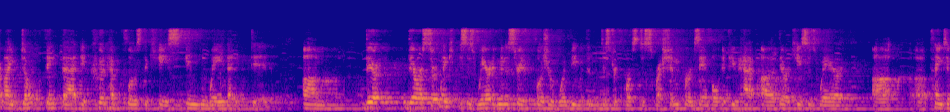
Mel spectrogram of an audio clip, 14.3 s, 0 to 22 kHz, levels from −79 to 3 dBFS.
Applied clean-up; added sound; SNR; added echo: neural separator model SepFormer DNS4.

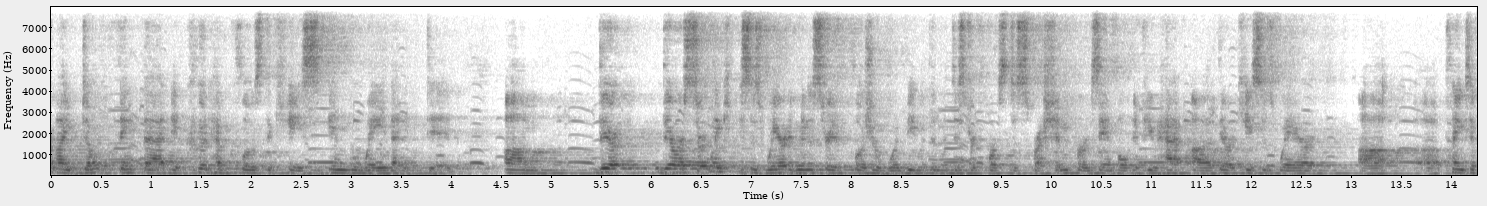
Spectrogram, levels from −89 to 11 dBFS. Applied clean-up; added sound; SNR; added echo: none; Bird vocalization, bird call, bird song; 14 dB; reverberation time 1.9 s.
